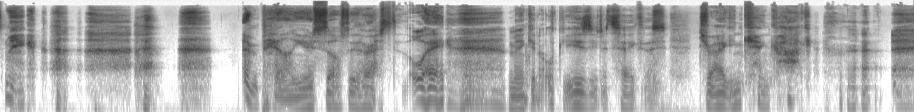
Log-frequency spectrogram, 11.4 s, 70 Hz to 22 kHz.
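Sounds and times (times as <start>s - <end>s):
speech: 0.0s - 0.5s, 3.1s - 11.4s
person gasping: 0.4s - 2.7s, 5.6s - 6.4s, 11.2s - 11.4s.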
